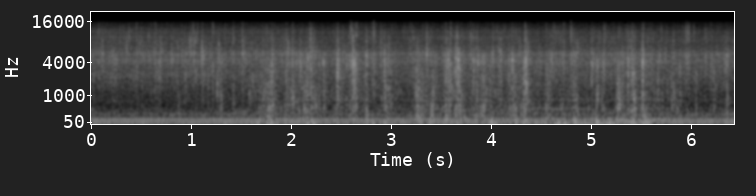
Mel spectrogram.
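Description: Hash brown and sausage skillet sizzling on an electric skillet, with irregular small crackles over a steady hiss.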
